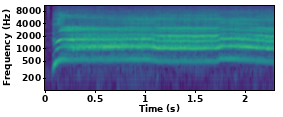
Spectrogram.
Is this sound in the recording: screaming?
yes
